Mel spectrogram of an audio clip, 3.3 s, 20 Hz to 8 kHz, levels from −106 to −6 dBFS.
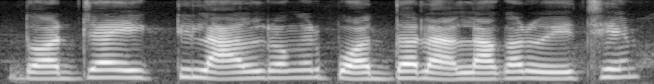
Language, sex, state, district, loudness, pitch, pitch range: Bengali, female, West Bengal, Cooch Behar, -16 LUFS, 245 Hz, 225-265 Hz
